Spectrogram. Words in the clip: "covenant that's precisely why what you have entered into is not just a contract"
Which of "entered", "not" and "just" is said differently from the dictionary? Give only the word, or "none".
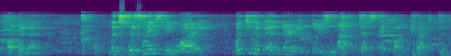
none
